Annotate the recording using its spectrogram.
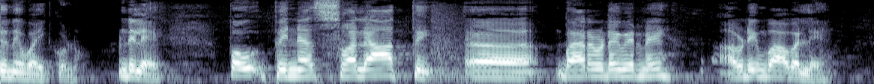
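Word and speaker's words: صلاة: വാവ് ഉച്ചരിക്കരുത്, സ്വലവാത്ത് എന്ന് ഉച്ചരിക്കരുത്, സ്വലാത്ത്.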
